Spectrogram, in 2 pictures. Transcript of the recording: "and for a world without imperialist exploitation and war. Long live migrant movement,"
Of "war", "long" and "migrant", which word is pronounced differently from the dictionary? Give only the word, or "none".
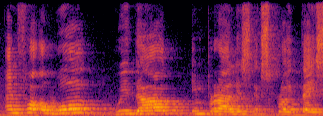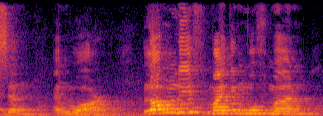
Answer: migrant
